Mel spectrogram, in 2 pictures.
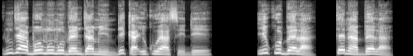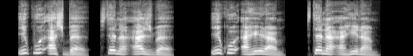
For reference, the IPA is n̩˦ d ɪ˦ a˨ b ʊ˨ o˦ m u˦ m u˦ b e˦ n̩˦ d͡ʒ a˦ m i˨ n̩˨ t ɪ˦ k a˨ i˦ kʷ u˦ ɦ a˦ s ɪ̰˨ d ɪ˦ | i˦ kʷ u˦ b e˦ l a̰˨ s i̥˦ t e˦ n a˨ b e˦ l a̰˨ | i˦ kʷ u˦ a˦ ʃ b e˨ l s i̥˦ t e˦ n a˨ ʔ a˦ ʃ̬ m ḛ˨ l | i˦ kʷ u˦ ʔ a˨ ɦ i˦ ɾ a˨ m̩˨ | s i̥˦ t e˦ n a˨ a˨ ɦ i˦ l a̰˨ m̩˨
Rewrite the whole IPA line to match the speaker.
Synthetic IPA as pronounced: n̩˦ d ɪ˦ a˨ b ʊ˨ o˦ m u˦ m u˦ b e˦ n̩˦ d͡ʒ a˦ m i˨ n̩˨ d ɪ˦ k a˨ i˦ kʷ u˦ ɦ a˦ s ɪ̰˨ d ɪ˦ | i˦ kʷ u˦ b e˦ l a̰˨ s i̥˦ t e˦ n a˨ b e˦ l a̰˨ | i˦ kʷ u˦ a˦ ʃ b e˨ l s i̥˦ t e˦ n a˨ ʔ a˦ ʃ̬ b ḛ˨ l | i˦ kʷ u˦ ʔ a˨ ɦ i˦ ɾ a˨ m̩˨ | s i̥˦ t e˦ n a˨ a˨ ɦ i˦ ɾ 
